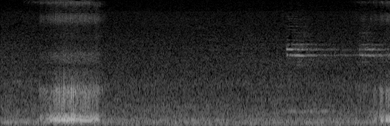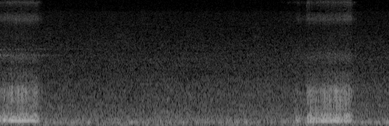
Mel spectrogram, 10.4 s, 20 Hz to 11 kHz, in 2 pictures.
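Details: Shih Tzu dog snoring: three rattling snores about every four seconds, roughly 14 a minute, with a faint whistle between them; snoring.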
